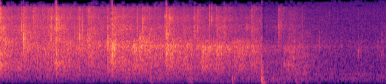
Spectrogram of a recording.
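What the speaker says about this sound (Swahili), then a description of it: "Naomba tupige makofi mengi sana mabibi na bwana." An audience claps at the launch of the Gran Melia hotel in Arusha, with a dense, steady patter of applause and scattered louder claps throughout.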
